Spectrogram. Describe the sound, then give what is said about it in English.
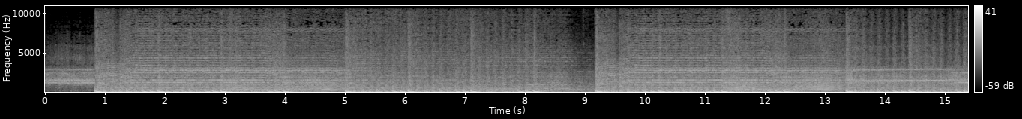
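Loud, dense orchestral film score with pounding low percussion and a piercing, shrieking high tone, driving and menacing, with brief breaks between surging sections and no voices: the Winter Soldier's villain leitmotif from the MCU film score. “That sort of shrieking sound”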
